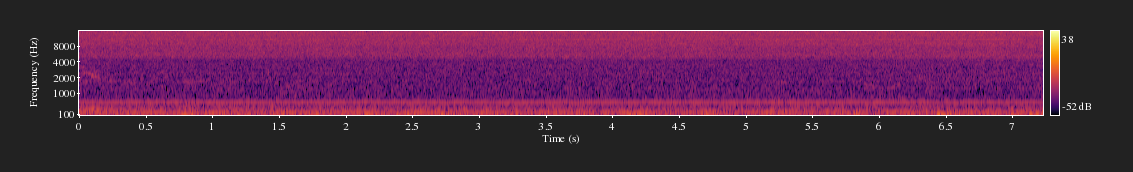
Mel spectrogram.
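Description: Aircraft wheels rumble over the taxiway.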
